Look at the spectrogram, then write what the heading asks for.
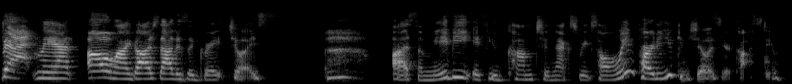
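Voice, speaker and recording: A woman's voice: high voice, normal speed. A woman moderating an online book panel, upbeat and encouraging as she asks a young author questions. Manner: upbeat, encouraging, talks gently to a child.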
